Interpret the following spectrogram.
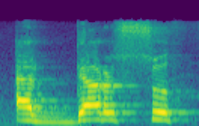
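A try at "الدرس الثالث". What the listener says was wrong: Stick your tongue out. It's not salis, it's thalith.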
